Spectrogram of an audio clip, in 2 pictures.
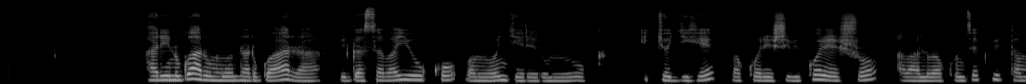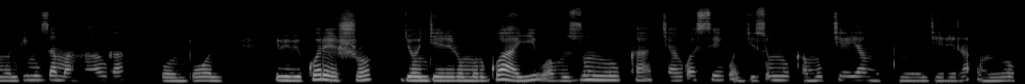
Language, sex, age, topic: Kinyarwanda, female, 18-24, health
